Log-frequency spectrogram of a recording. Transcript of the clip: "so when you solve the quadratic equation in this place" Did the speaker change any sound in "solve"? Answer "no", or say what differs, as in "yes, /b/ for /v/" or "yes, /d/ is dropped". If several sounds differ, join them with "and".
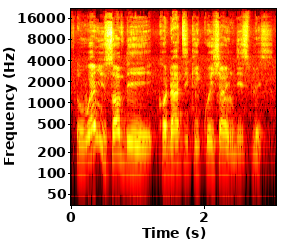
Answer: yes, /l/ is dropped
